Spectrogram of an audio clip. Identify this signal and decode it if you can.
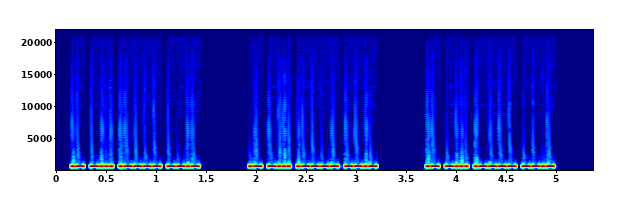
Morse code, heard as a keyed tone, about 51 wpm, 700 Hz. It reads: AB1Q AB1Q AB1Q
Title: USA Call Signs - 4 Characters - Repeated 3x - 50wpm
